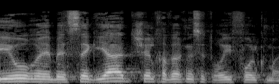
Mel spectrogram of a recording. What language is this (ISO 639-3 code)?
heb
